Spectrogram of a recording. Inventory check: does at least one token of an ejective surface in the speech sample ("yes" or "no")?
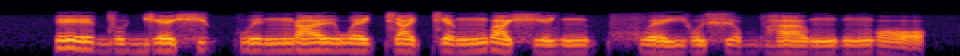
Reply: no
